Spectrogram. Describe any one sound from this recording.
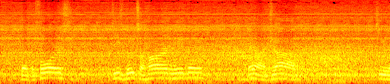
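A cordless drill whirs in short bursts.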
